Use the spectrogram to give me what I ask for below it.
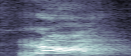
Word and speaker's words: write: Menulis, write. Lah di sini w lesap. Jadi dalam membacanya w-nya le lesap, w-nya lesap. Write, menulis.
